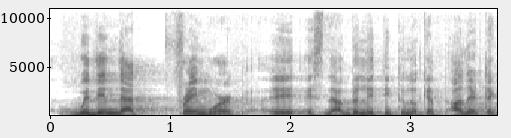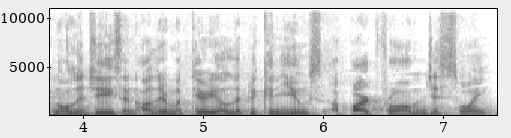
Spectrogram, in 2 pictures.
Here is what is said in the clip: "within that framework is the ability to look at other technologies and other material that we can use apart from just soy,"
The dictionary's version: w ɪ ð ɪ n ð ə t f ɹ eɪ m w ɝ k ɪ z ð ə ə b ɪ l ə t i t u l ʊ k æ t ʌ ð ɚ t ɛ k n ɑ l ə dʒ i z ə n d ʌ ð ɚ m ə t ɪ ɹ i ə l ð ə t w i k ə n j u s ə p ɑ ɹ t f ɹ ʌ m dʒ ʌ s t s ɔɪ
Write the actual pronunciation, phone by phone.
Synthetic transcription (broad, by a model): w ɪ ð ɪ n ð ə t f ɹ eɪ m w ɝ k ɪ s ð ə ə b ɪ l ə t i t u l ʊ k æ t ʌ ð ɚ t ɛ k n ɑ l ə dʒ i s ə n d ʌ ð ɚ m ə t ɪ ɹ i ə l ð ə t w i k ə n j u s ə p ɑ ɹ t f ɹ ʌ m dʒ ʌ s s ɔɪ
